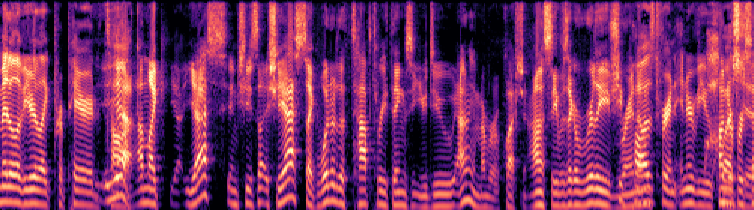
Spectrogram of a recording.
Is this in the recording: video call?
no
